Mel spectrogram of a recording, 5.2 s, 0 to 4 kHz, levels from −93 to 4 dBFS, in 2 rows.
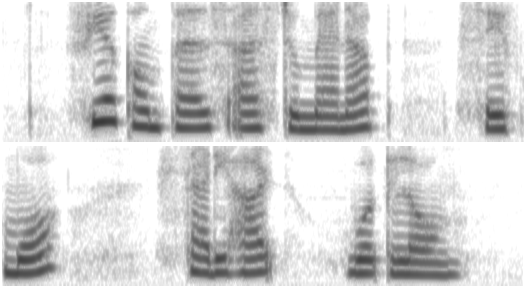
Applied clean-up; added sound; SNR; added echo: none; none; none; none.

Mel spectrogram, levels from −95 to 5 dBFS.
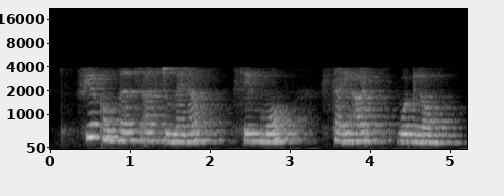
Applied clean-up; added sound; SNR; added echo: none; none; none; reverberation time 0.9 s.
